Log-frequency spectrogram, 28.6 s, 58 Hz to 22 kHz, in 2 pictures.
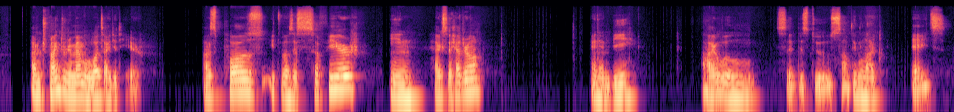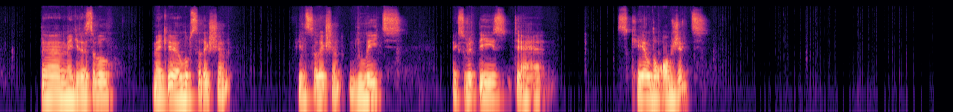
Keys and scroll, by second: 7.3 t, 8.4 n, 8.8 b, 9.2 e, 12.0 KP_8, 14.5 r, 14.9 c, 15.2 2, 17.2-19.8 typing, 19.1 Delete, 22.0 r, 22.9 t, 24.1 ctrl+z, 24.3 4, 25.8 e, 28.5 t.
